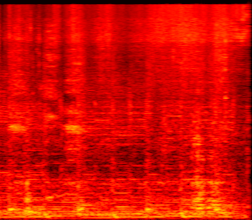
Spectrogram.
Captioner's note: upbeat music; panting out of breath; upbeat music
